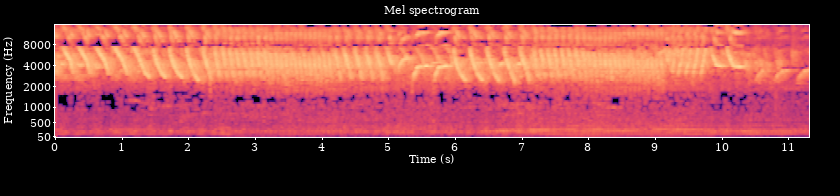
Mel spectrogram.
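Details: Domestic canary in sustained song, rolling through rapid trills of sweeping notes repeated several times a second, switching between faster and slower rolls, fading slightly at the end over a soft low background hum.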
